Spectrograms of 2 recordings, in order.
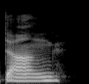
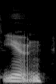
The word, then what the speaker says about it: Nguyen: It's spelled dung. And if I say dung, please stop me because it is Yuen.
